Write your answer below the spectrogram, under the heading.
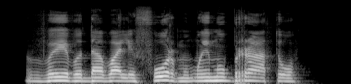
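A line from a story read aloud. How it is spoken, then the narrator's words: Growled. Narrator (Russian): прорычал Рейн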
